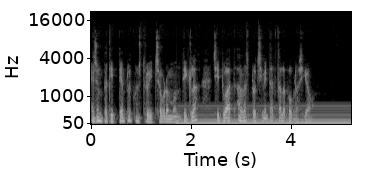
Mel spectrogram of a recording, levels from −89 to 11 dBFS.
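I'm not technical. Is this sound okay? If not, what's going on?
No. From about 1.7 s, right after "temple construït sobre un", a steady low buzz at 50 Hz (mains hum) joins the speech and stays fairly loud until the end. Electrical wiring is leaking into the recording. Unlike hiss, it is one deep, unchanging tone.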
